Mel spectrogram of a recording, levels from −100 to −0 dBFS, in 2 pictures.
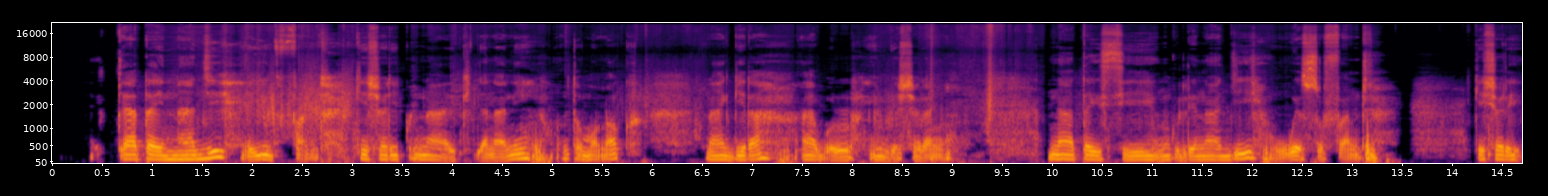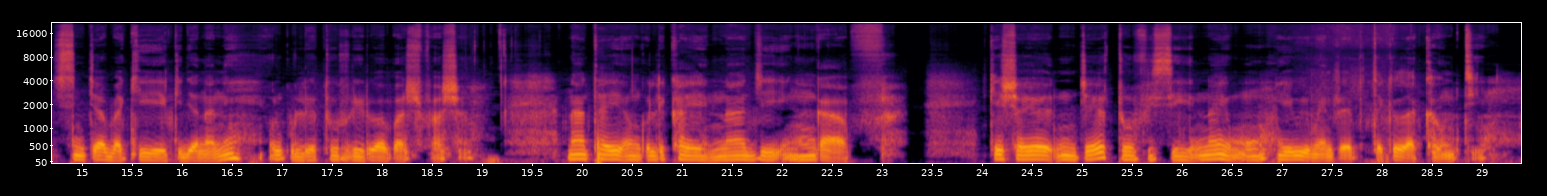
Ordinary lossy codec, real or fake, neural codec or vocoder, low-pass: none; fake; vocoder, 44.1 kHz, 128 mel bands every 256 samples, BigVGAN v2; none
